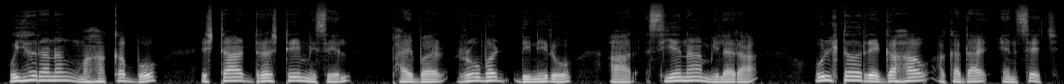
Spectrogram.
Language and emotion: Santali, neutral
